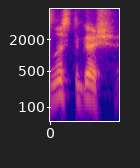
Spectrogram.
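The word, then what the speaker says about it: Listuguj: Haven't really got the chance to play since JBL in Listagush shut down. I also love the fact that I knew how to pronounce Listagush.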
